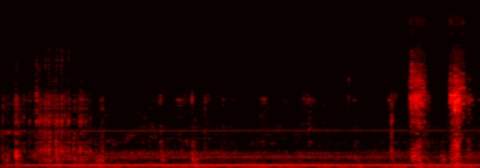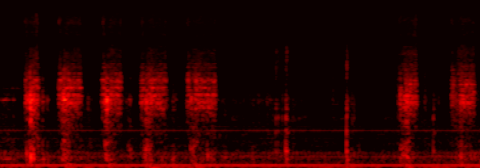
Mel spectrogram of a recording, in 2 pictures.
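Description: A pipe cleaner being worked back and forth through a sunroof drain, heard as a run of short scraping strokes about twice a second in the second half. The drain is clear, with little resistance. A steady low hum runs underneath.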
